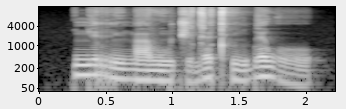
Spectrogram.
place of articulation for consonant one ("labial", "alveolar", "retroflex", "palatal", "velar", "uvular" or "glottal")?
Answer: palatal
